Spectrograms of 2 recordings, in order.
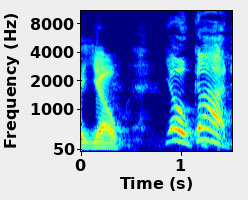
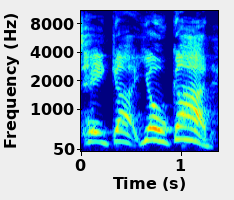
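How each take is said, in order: First: High, louder Yo yo God, hollered upward; hammed-up contractor hail with Yo stretched out; contractor talk. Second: High shouted call up to God, a tough contractor yelling upward. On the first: Shown as a demonstration. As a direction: yell it up like a site foreman. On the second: Acted. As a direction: bellow up at the sky like a guy on a job site. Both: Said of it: "That's how contractors talk".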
